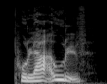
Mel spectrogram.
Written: polarulv

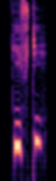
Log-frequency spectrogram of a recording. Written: giftig

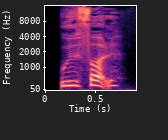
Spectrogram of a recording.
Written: udfolde

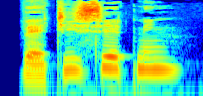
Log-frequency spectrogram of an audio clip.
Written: værdisætning

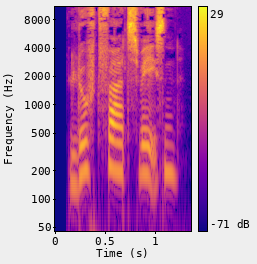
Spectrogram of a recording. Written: luftfart

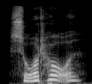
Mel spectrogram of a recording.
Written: sorthåret

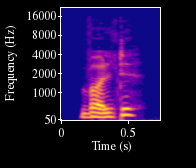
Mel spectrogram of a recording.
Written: volte

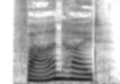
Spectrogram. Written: fahrenheit

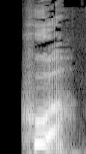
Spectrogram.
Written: HUR

